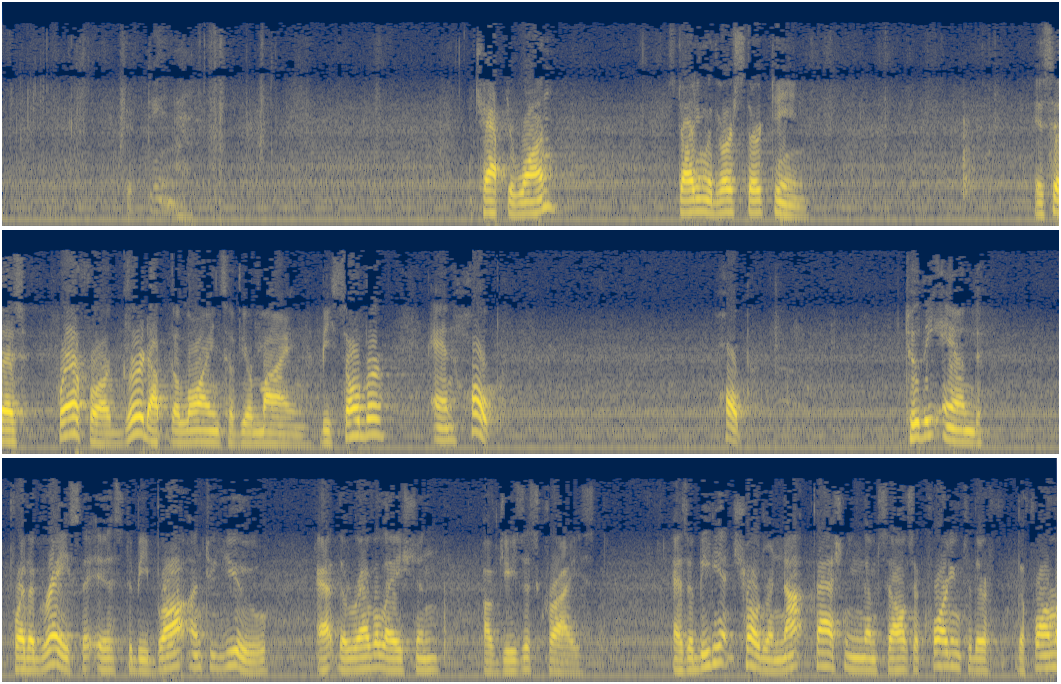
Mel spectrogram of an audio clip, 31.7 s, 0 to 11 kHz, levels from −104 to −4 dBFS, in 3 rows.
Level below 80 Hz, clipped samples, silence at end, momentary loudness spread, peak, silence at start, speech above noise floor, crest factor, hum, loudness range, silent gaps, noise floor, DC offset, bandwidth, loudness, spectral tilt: -46 dBFS; under 0.1%; 0 s; 23 LU; 0 dBFS; 0.5 s; 24 dB; 16 dB; none; 11 LU; none; -39 dBFS; under 0.1%; 8 kHz; -15 LUFS; -8.5 dB/octave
